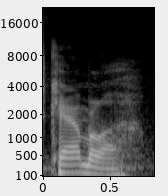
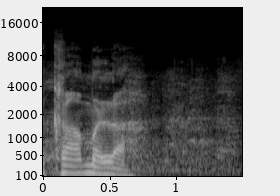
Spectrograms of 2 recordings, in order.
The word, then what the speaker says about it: Kamala: It's Kamala, as opposed to Kamala.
